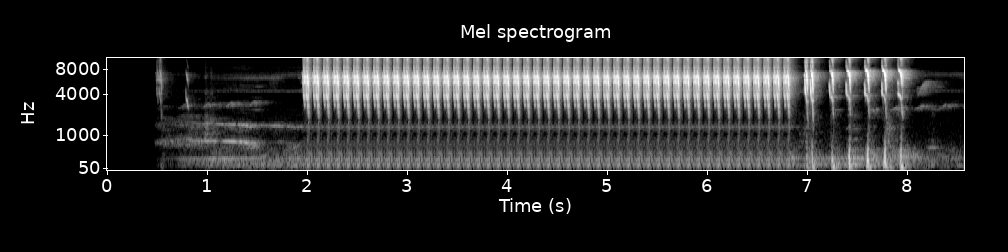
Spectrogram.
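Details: Velvet-fronted nuthatch in lively ngebren song, a master recording for training cage birds: after a few faint opening notes, a loud, fast, clear, high trill of evenly repeated notes runs about five seconds, then several separate sharp notes.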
